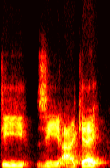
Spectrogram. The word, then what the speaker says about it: Dzik: The last name is spelled DZIK. The D is silent.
